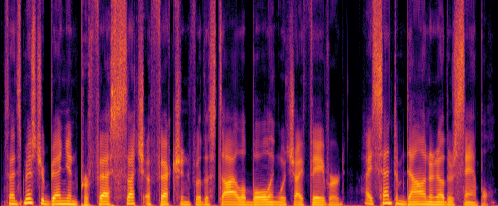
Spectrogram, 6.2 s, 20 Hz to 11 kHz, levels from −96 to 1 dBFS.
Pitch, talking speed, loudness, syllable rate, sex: 135 Hz, 195 wpm, -17 LUFS, 5.6 syllables/s, male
